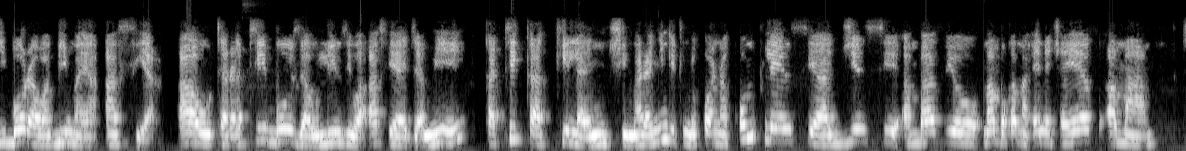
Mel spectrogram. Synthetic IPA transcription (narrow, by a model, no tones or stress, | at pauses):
iɓɔɾawaɓimajaʔafja̰ | autaɾatʰiɓuzaulinziwaʔafjajaʄamiː | katikakilaɲ̩t͡ʃimaɾaɲiŋɡitumɛkuwanakɔmplɛɛnsijaʄinsiʔambavjɔmambɔkamaʔɛnɛt͡ʃaɛfama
